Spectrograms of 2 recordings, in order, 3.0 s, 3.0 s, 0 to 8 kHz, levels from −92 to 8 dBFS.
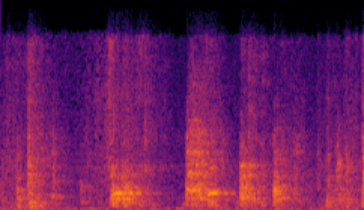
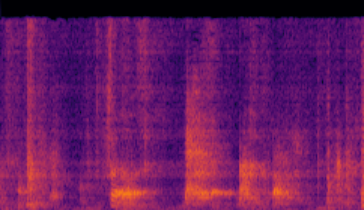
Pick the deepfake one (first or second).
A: second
